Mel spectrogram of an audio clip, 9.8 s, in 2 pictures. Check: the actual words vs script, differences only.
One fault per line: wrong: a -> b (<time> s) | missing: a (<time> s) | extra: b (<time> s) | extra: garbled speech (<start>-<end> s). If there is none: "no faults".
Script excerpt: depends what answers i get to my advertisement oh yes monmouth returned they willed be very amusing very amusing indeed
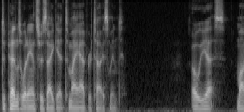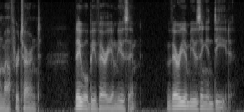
wrong: willed -> will (6.5 s)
